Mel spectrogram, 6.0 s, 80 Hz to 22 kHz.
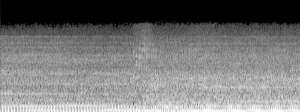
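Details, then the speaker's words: John Deere G100 garden tractor with 54-inch deck, after rocker arm and push rod repair: small engine holds a steady, even idle with a regular low putter and no misses or knocks; it previously ran poorly and now idles normally. "so idle's good now runs pretty smooth and i have about 700 total into this mower"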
